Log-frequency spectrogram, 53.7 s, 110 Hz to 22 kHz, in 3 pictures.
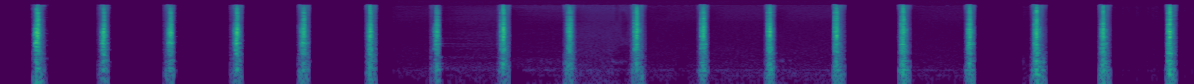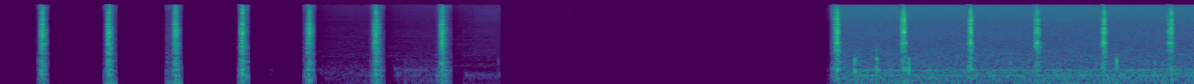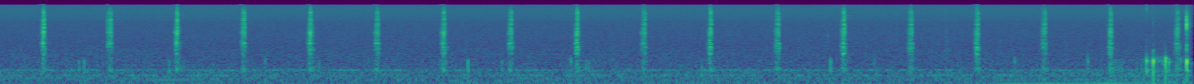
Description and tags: Ticking Clock 2
A quick recording of a tick from a clock in my house for foley. Recorded on the zoom H5 stereo mic. I cleaned up the audio and it is ready to be mixed into your work! enjoy!
field-recording, zoom-h5, h5, denoised, close, stereo, quality, ticking, foley, edited, clear, clean, clock, up, high, loud, zoom, sound, tick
